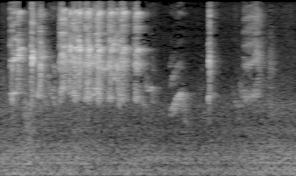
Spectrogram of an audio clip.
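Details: Short bursts of very high, hissy chirps from lovebird pairs in an aviary colony during breeding season, with one brief rising note and scattered sharp chips.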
